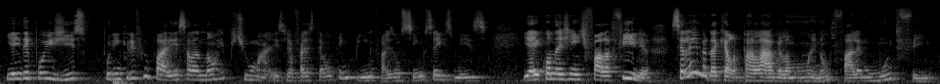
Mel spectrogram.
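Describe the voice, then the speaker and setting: A woman in her thirties, a mother telling a lively personal story as a podcast guest and acting out her conversations with her small daughter. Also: medium pitch, fast talker. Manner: animated, acts out dialogue with her child. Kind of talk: casual storytelling testimony. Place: church podcast setting.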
